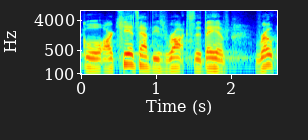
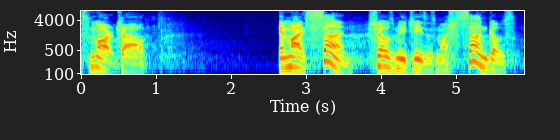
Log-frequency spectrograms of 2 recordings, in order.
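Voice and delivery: ordinary delivery

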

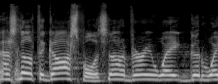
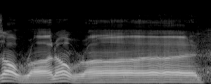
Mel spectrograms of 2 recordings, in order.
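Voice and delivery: a hint of a lower, gentle God voice; lightly voiced God; 10 semitones lower, much slower than usual. God looking down at the pastor, lightly voiced fond sigh. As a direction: sigh his name like a patient father. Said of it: "God looks down and goes".

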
